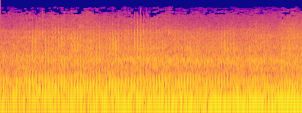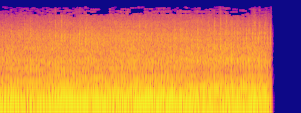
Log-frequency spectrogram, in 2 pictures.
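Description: Motorcycle engine running, rising a little in pitch about halfway through; the sound cuts off suddenly near the end.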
